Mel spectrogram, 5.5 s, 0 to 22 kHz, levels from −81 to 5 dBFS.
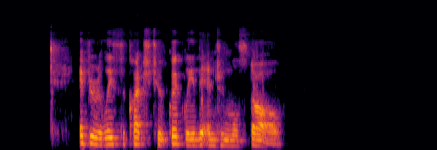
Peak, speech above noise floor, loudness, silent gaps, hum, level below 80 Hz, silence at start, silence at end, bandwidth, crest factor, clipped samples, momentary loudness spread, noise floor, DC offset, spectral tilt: -2 dBFS; 72 dB; -18 LUFS; none; none; -62 dBFS; 0.65 s; 1.95 s; 10 kHz; 18 dB; under 0.1%; 11 LU; -89 dBFS; under 0.1%; -4.5 dB/octave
